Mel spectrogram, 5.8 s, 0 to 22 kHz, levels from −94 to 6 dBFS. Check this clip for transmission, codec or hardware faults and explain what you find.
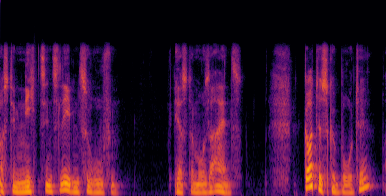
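Three bursts of packet loss interrupt the speech at 0.49 to 0.58 s, 3.61 to 3.70 s and 4.33 to 4.41 s. Each time, about 50 to 60 ms of lost audio is concealed by stretching and fading the preceding sound into a buzz or hiss, then roughly 60 ms is skipped. On a spectrogram this shows as smeared, decaying bands, and the waveform shows a jump at each resumption. The call path's coding band-limits everything above about 8 kHz.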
